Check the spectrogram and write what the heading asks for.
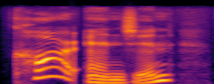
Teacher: That's called non-rhotic speech. Car becomes ca, but in car engine, the R softly returns.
